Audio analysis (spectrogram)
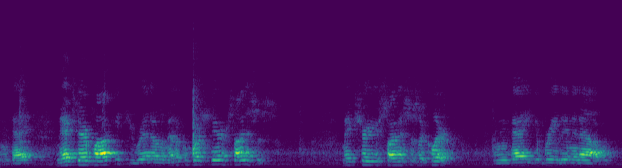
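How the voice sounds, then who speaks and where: Dive instructor with a Nebraska twang, tinny and far off. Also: male voice, a little high. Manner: repeats "okay?" often, plain and reassuring. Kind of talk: pre-dive safety briefing. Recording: echoey, far-off, phone-like tinny sound.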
